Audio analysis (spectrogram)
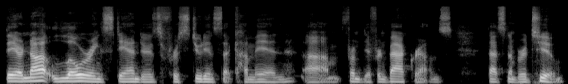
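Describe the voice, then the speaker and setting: A young male medical student in his twenties talks in a casual video-call interview from a small indoor room, using a studio mic and headphones. His mid-range, gravelly voice has a steady tone and moderate pace, and the recording is dry. He explains things earnestly and laughs often.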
